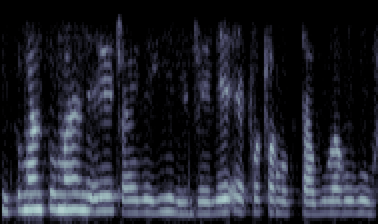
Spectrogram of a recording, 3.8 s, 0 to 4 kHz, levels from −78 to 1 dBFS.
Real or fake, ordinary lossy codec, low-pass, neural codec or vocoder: real; none; 3.6 kHz; none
